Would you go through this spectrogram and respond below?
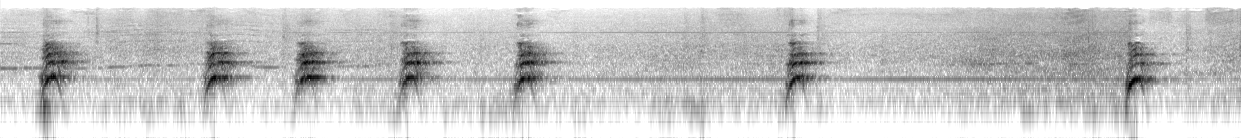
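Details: Angry Corgi barking at a vacuum cleaner indoors: short sharp barks, five in quick succession, then spaced singles, with the motor's continuous hum throughout.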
